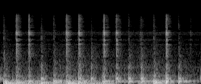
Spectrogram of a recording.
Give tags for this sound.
percussion; rhythmic; loop; 120bpm; beat; drum; drum-loop

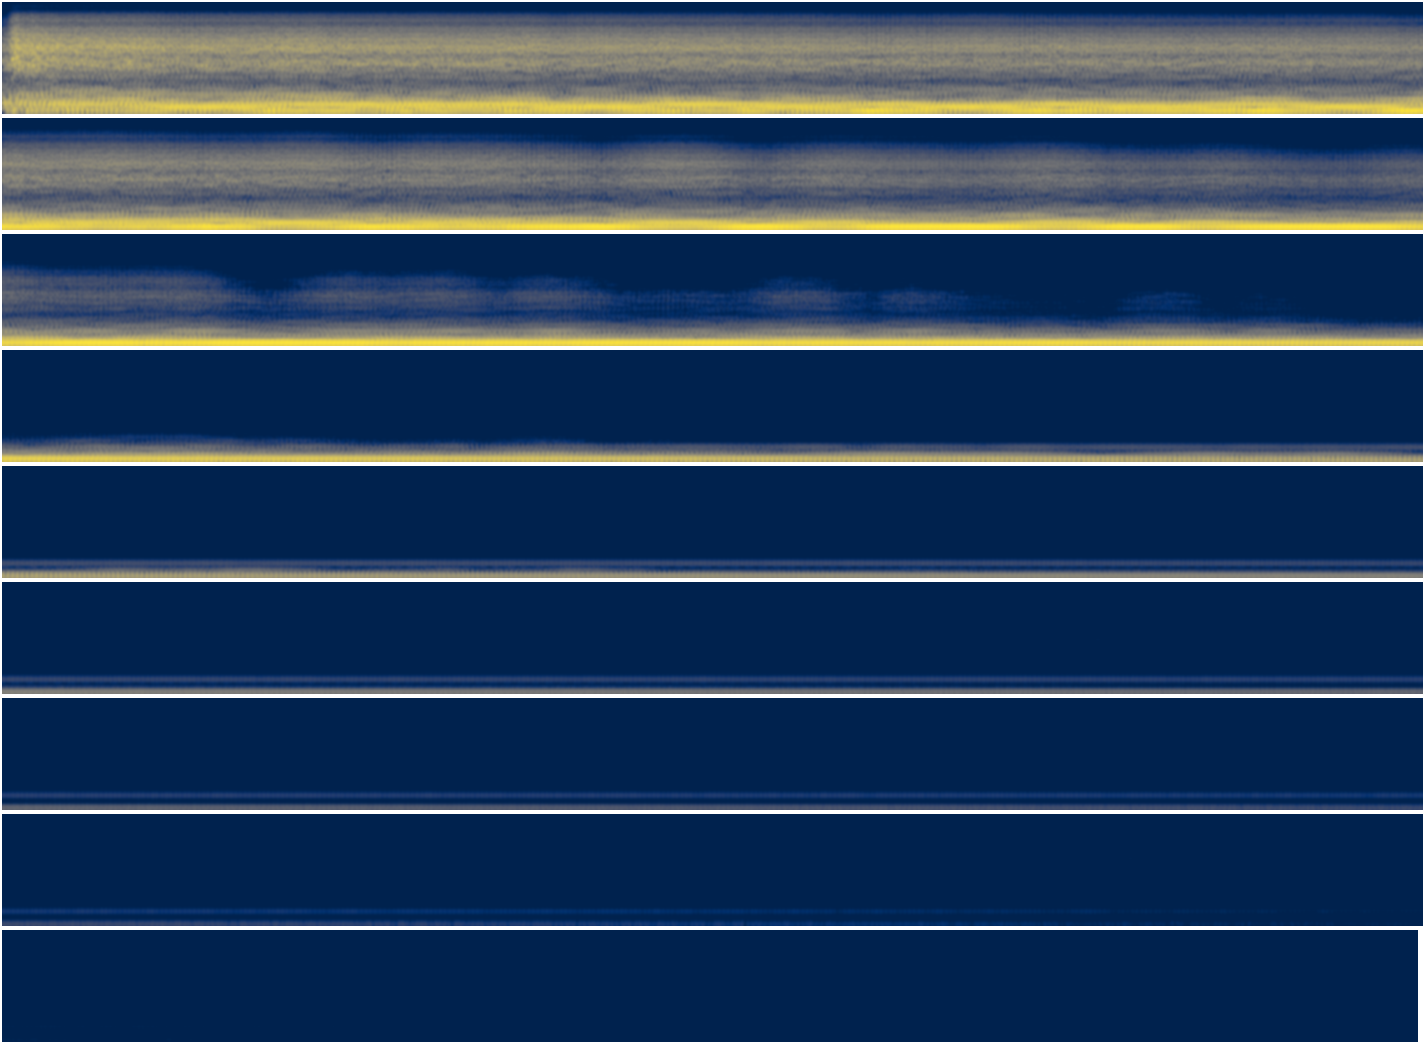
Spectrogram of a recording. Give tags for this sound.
chords; distorted-guitar; guitar; guitar-chords; rhythm; distorted; distortion

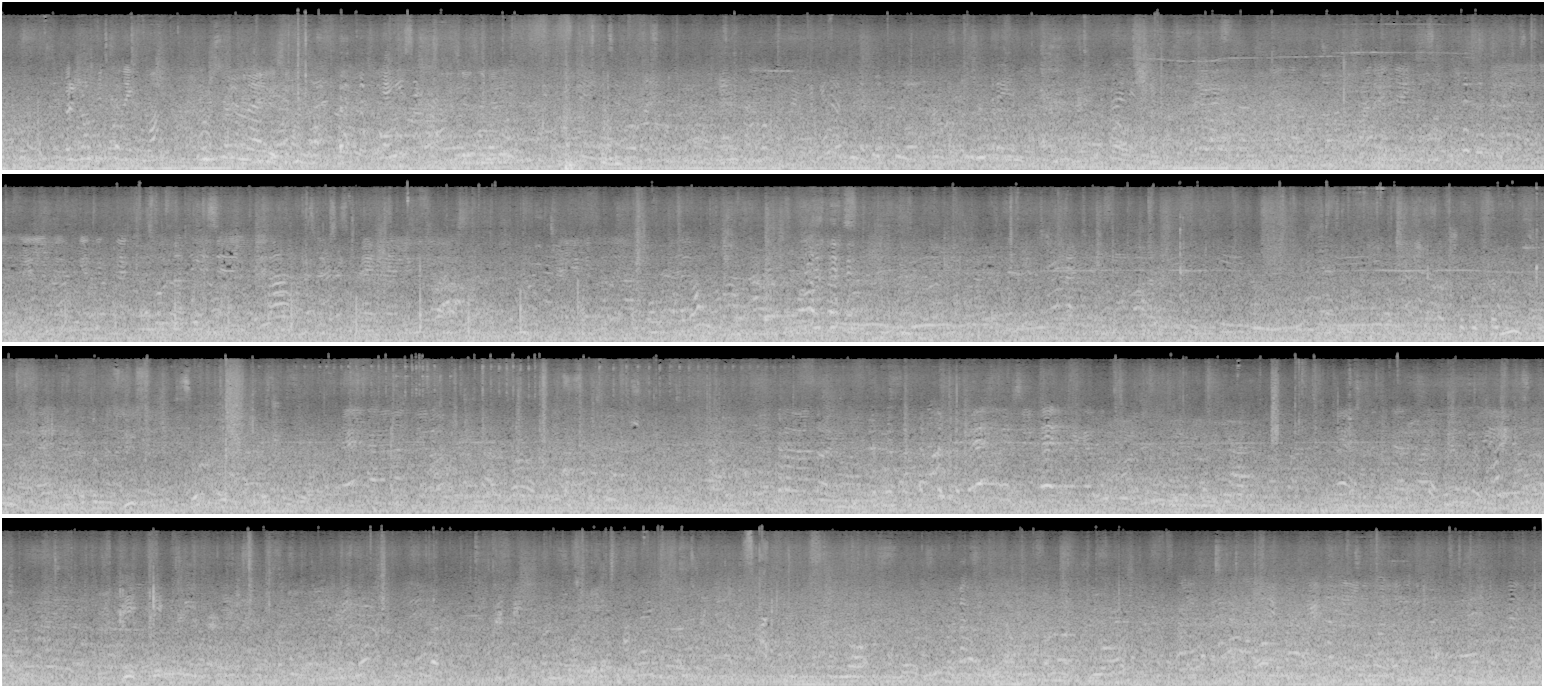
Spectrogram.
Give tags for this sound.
pedestrians; passerby; latin-quarter; tourists; france; crowd; paris; quartier-latin

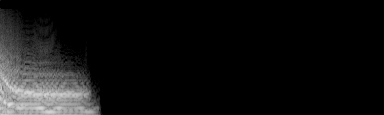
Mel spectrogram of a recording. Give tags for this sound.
acid; one-shot; synth

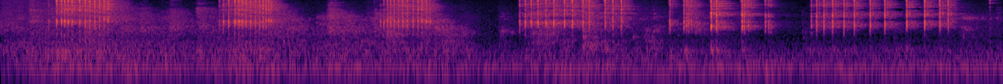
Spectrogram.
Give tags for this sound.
scratch; scratches; scratching

